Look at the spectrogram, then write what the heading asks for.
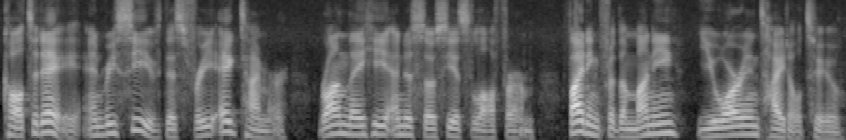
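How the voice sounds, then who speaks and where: A man playing an earnest, solemn injury-lawyer pitchman in a parody advertisement. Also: expressive, a little slow, pushed and bright, dry recording, poor audio. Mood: solemn sales pitch.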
